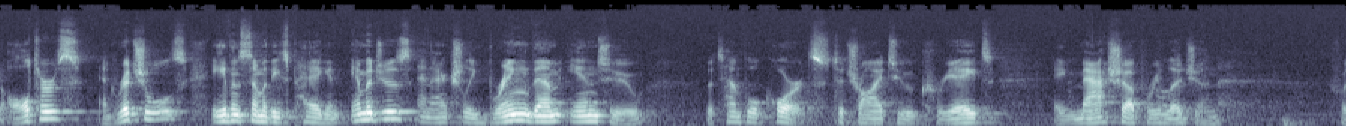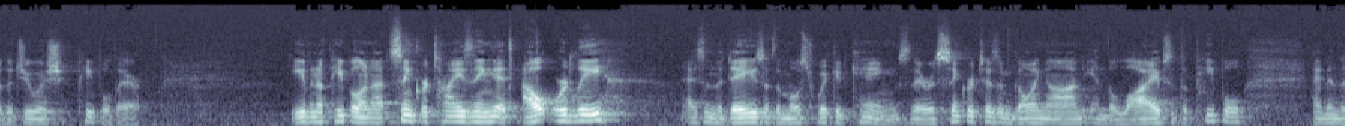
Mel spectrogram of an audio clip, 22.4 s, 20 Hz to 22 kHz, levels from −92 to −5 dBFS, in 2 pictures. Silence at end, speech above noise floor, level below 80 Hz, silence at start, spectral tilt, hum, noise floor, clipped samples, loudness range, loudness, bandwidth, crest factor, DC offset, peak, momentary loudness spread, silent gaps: 0 s; 27 dB; -56 dBFS; 0 s; -5 dB/octave; none; -48 dBFS; under 0.1%; 9 LU; -20 LUFS; 19 kHz; 22 dB; under 0.1%; 0 dBFS; 18 LU; none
